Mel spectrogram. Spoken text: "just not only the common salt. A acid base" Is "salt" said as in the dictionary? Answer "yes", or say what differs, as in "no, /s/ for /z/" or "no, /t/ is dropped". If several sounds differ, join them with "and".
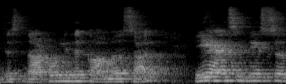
no, /t/ is dropped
